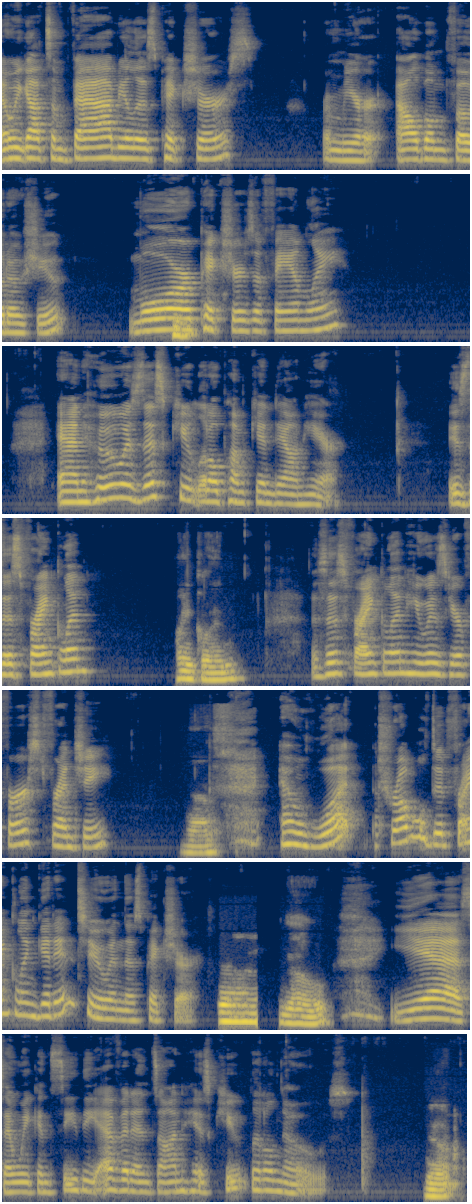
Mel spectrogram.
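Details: Adult woman speaking, with brief replies from a second adult; ordinary conversational speech.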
